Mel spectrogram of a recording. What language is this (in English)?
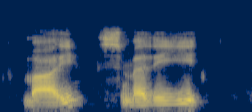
Kabyle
